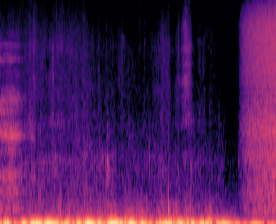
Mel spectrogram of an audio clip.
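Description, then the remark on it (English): Steady rushing water pours over the weir on the River Lim at Lyme Regis, a continuous roar mixed with low wind buffeting on the microphone, turning into a brighter, louder hiss in the final moments. “the Weir on the River Lim at Lyme Regis.”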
